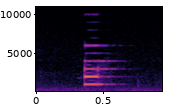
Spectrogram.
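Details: A single short electronic beep from an IV infusion pump confirming a key press during pump programming.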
